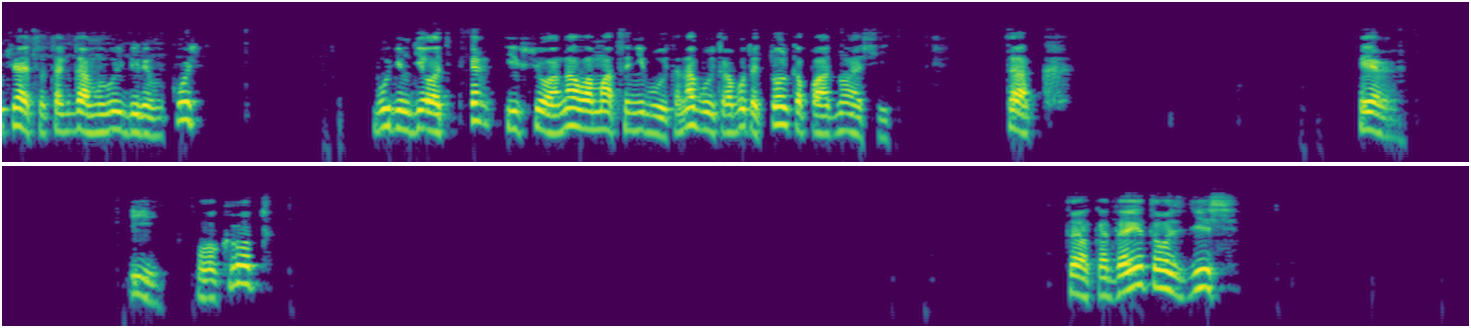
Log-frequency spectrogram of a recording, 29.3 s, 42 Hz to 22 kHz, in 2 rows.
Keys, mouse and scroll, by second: 0.2 drag, 1.8-2.4 middle drag, 9.0 middle click, 11.7-12.3 middle drag, 17.7-23.5 drag, 23.9-25.0 middle drag, 25.9 drag, 27.4 click, 29.2-29.3 drag.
